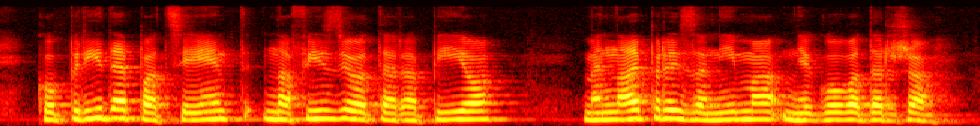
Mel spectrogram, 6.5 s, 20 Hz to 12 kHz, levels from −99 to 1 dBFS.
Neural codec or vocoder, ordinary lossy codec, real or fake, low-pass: none; none; real; 9.9 kHz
